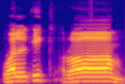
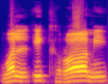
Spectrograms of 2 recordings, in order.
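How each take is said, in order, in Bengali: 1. শব্দটি খালি 'm' ধ্বনি দিয়ে শেষ হয়। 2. শব্দটি 'i' স্বরধ্বনি দিয়ে শেষ হয়। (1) "ওয়াকফ করার সময়" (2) "মিম জের মি"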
